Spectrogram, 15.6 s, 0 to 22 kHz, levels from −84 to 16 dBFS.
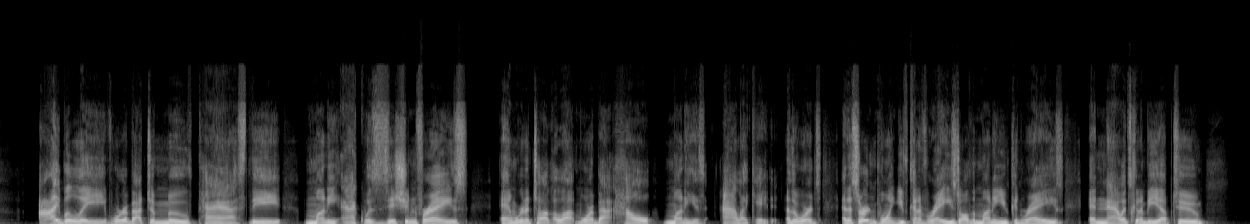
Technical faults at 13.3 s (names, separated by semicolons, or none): none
